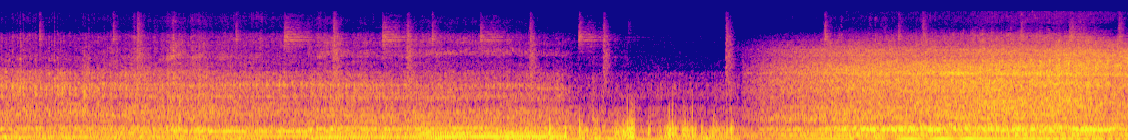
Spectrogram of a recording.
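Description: L&T-Case backhoe loader's diesel engine running as the machine drives off, its pitch rising about two seconds in. After a brief break, a laden truck passes close by with louder engine and tyre noise.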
